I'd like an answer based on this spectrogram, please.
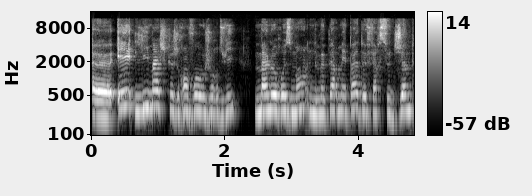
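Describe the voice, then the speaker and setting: A woman speaks at a moderate pace in a fairly high pitch. Her tone is dark and mellow. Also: quiet background. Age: 30s. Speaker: image consultant. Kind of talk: interview. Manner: halting, many fillers.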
